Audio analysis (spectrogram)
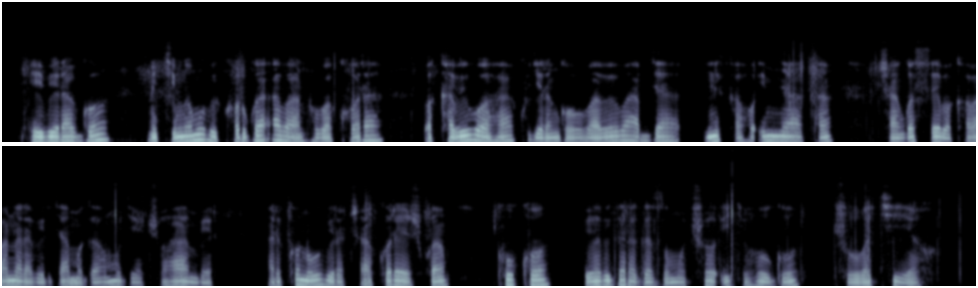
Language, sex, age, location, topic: Kinyarwanda, male, 25-35, Musanze, government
